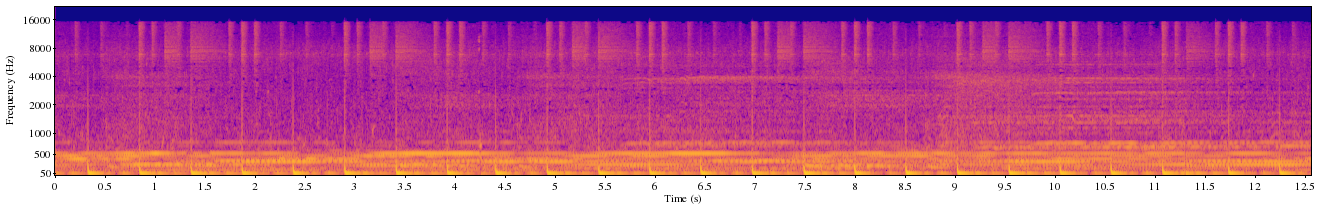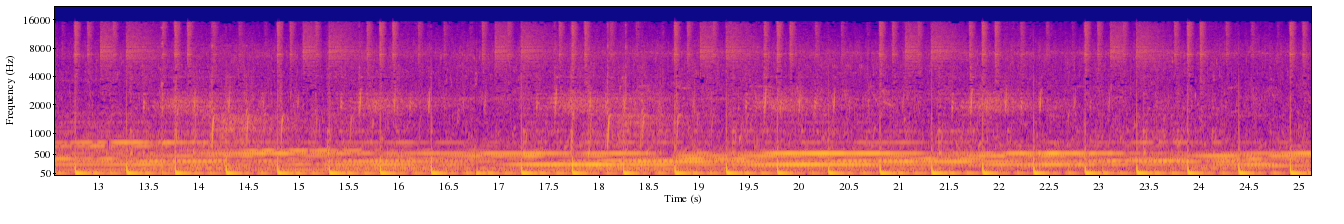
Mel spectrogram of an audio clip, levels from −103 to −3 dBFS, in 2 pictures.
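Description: At 4.22, 11.27, 13.60 and 16.73 seconds there are brief blips, each about 44 ms long. This is damaged data in a compressed stream. Corrupted bytes upset the decoder. It loses sync, hunts for the next frame header, and outputs a short glitch.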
